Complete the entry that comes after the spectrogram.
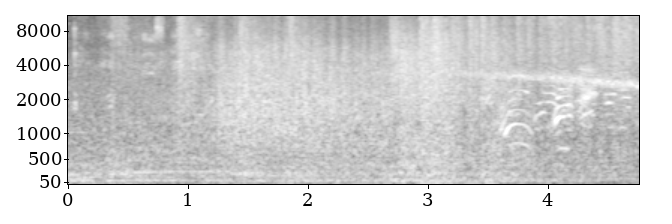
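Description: A Brummbär assault gun fires in Company of Heroes 2, its heavy boom buried in a dense, continuous wash of battle rumble, gunfire and explosions, with a commentator talking over it.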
